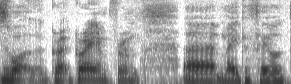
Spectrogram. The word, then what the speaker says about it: Makerfield: Now listen earlier uh you know warning Southerner at large but I was mispronouncing Makerfield calling it Mafield.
